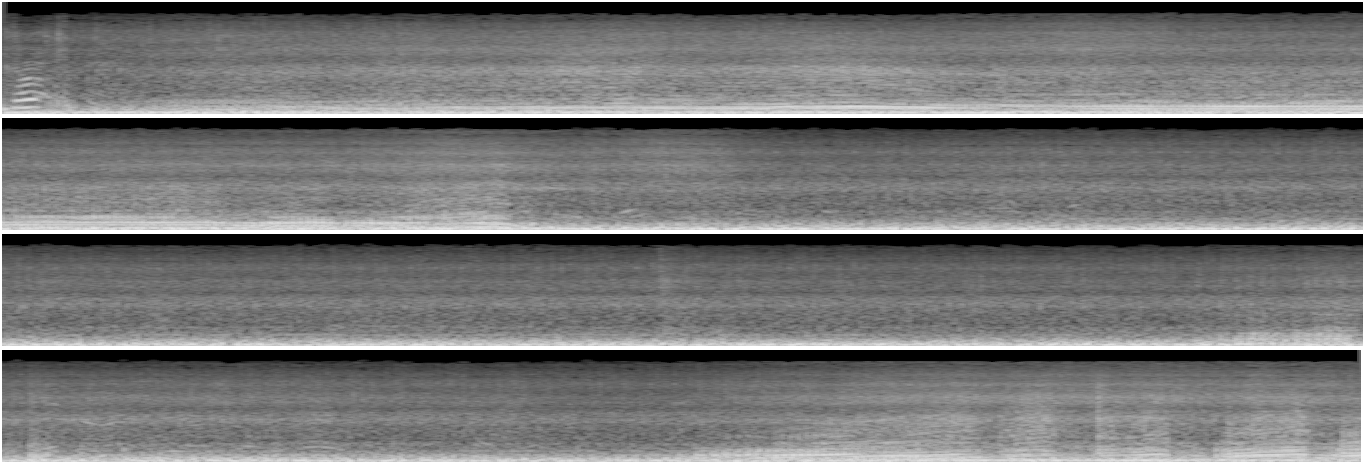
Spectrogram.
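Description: Quad bike engines idle.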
